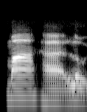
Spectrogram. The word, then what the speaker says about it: mahalo: Di situ yang alpha, mahalo, itu ada 3 syllables. 3 suku kata, yaitu ma, kemudian ha, kemudian lo.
